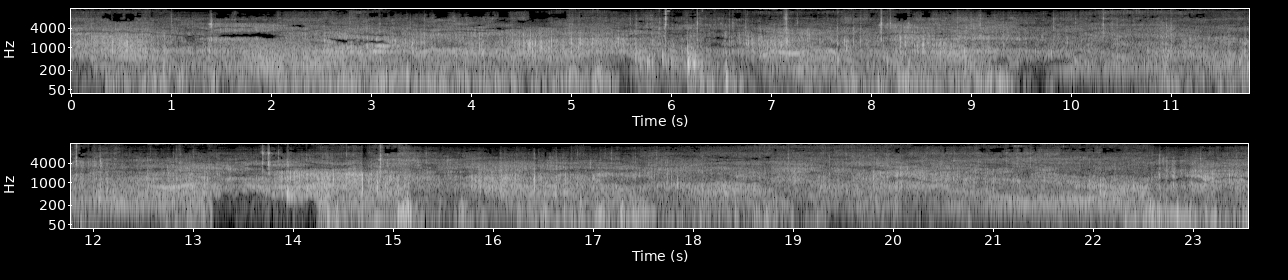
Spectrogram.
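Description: Bike tyres crunch and rumble over a dirt trail.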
